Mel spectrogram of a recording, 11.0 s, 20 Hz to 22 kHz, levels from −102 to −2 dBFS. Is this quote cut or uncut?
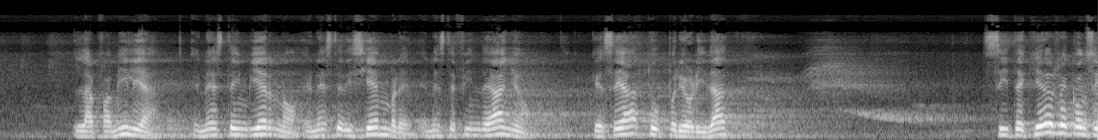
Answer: uncut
